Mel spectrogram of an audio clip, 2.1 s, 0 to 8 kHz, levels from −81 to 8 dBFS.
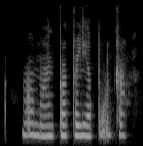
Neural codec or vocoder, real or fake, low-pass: autoencoder, 22.05 kHz, a latent of 192 numbers a frame, VITS, trained on one speaker; fake; 7.2 kHz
